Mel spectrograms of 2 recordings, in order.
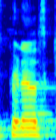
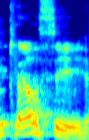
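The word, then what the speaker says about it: Kielce: we say we say Kelsey oh it's Kela oh great polish I didn't know that great well you just only his Kela and we add I between K and E so that's the only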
